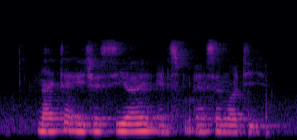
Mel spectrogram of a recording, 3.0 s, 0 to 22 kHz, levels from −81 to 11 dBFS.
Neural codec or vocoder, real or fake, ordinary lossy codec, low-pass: none; real; none; none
